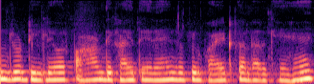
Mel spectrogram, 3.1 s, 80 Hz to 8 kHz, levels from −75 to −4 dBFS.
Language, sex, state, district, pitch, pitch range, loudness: Hindi, female, Punjab, Kapurthala, 195 Hz, 185-195 Hz, -15 LUFS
